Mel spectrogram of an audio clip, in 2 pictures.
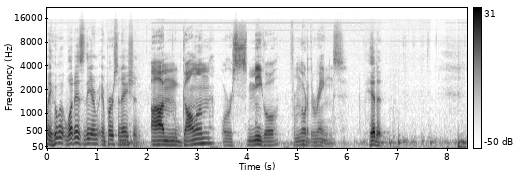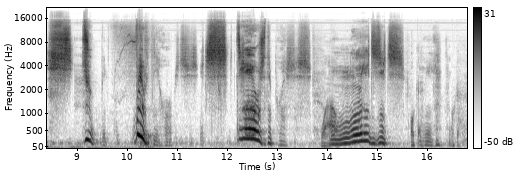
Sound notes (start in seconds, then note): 9.6 talking like Gollum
